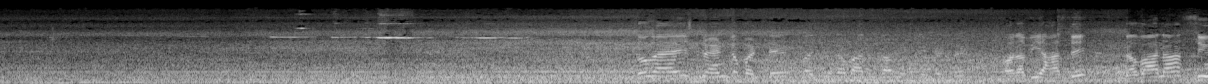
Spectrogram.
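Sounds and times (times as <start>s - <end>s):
train running rumble: 0.0s - 12.0s
thin high squeal: 2.6s - 5.4s.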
